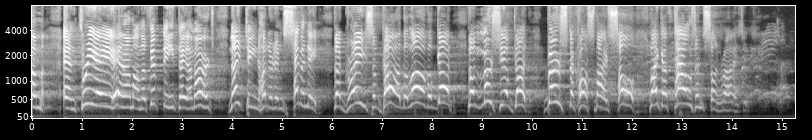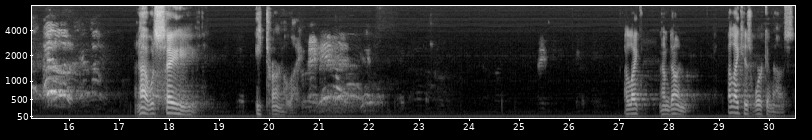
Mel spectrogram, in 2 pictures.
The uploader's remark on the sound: A sermon preached Monday Evening during our Spring Jubilee, on March 27, 2023.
